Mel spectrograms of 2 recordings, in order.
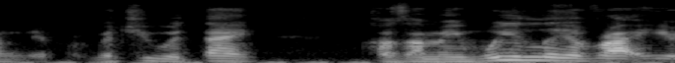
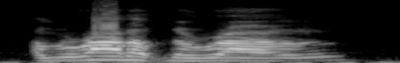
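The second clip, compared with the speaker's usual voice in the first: put-on thick Southern accent; 5 semitones higher, 8 dB louder than usual. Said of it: "They'll be like".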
